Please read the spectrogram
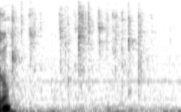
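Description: Computer keyboard typing: a quick run of light key clicks as commands are entered.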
